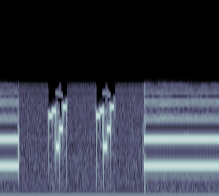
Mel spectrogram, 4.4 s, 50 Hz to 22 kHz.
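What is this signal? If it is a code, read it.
Five-tone selective call (ZVEI), heard as quick runs of five tones, tones of about 70 ms. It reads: 89150 89150
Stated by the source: ZVEI five-tone selective call received on an SDR.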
